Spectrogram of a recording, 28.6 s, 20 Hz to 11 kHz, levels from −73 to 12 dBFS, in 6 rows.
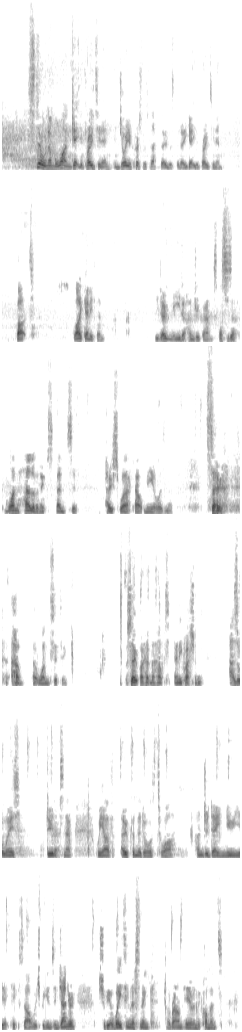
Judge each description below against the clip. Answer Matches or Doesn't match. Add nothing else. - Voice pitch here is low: Matches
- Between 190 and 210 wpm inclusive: Doesn't match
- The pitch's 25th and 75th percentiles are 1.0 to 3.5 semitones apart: Doesn't match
